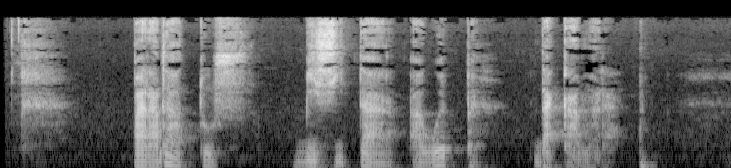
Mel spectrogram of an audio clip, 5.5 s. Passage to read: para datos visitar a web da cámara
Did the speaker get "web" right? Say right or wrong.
right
